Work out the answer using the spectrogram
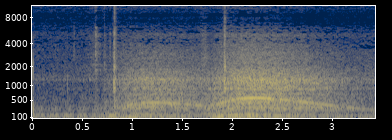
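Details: BMW E39 that had a crank no-start wiring fault and a non-working accelerator pedal, after repair: two clean throttle blips, engine note climbs smoothly and falls back to idle with no stumble or hesitation, healthy throttle response.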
